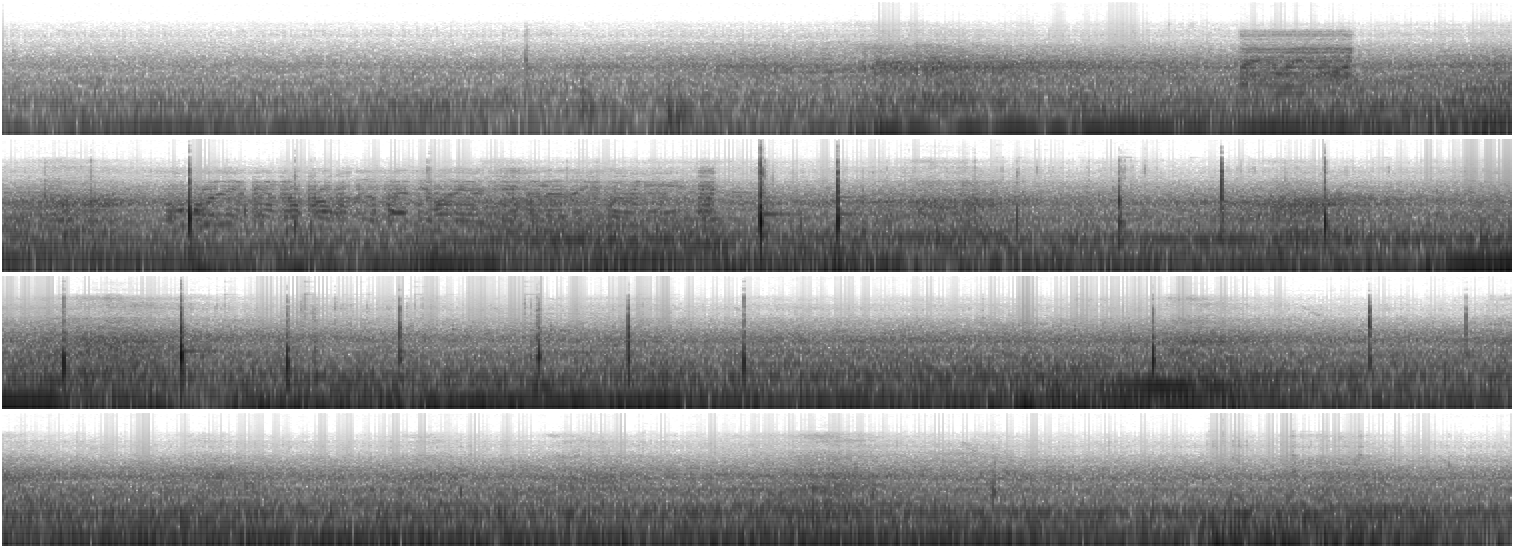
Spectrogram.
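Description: Car cabin noise picked up by a dashcam: a low engine and road rumble that grows louder about four seconds in as the car moves off, with scattered sharp clicks and ticks from the cabin.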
